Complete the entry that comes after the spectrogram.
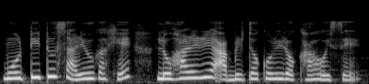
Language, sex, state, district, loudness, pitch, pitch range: Assamese, female, Assam, Kamrup Metropolitan, -16 LUFS, 260 Hz, 235-285 Hz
